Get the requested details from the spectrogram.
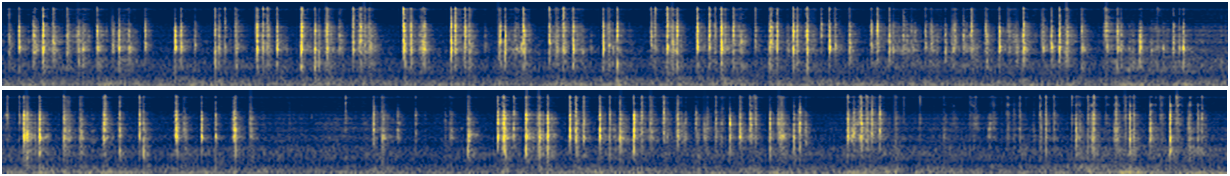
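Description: A small purple faceted glass perfume bottle with a gold-toned cap is held in both hands and tapped with long nails. Quick, bright, clicky taps come in dense bursts with almost no ring, pausing briefly near the middle before resuming.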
